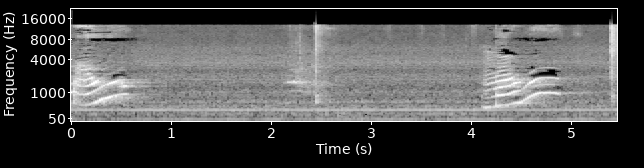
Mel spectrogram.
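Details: Domestic cat from a funny-cats compilation giving two drawn-out, rising harmonic meows about four seconds apart, over a steady low hum with a sharp click between them.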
